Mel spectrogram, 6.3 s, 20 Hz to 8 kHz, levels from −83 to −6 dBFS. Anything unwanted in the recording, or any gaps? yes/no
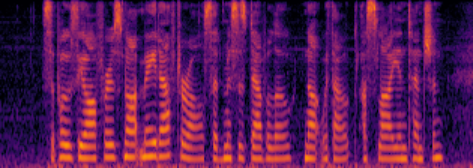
no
